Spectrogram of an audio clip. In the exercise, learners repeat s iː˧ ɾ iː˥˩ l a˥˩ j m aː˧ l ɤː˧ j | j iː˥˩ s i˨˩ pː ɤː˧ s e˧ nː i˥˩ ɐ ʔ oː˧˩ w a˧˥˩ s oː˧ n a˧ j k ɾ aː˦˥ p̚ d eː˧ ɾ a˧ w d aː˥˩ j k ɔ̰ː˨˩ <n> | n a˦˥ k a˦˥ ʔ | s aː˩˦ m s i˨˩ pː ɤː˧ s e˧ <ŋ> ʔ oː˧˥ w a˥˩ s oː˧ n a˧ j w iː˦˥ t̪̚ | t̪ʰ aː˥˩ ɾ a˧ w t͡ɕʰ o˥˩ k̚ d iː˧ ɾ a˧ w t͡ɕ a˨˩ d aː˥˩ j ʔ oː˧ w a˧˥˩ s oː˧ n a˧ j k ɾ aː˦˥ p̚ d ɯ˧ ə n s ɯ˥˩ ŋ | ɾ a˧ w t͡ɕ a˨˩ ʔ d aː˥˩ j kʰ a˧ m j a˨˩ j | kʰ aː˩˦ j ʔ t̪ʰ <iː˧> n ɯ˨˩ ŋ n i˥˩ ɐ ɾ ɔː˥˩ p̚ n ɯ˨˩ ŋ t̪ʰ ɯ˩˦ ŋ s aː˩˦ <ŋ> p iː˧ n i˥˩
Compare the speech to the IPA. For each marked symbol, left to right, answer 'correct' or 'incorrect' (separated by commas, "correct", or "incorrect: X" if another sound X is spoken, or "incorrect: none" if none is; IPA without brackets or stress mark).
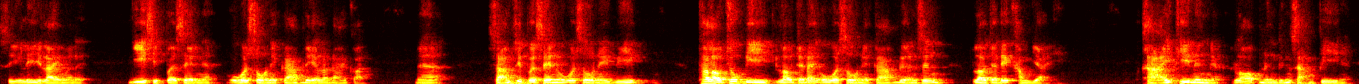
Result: correct, incorrect: n, correct, incorrect: m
